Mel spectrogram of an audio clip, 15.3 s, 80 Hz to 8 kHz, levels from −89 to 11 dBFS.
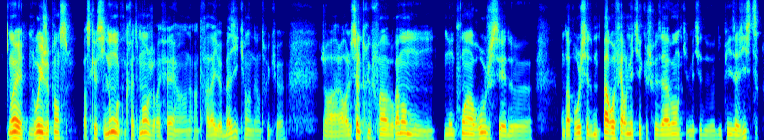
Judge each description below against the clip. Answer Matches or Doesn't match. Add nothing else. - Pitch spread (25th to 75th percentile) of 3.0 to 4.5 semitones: Matches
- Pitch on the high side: Doesn't match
